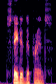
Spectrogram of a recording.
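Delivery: plain reading voice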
